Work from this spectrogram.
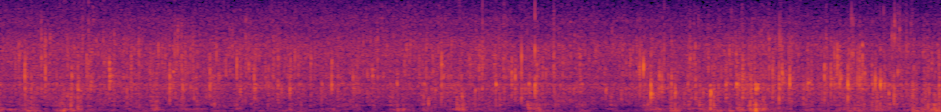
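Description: Lebanese-style flatbread sizzles steadily in hot oil, a dense continuous frying hiss with scattered crackles and pops, close and even throughout.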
